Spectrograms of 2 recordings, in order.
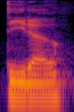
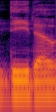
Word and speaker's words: Dedeaux: It could be Dedo. It could be, but you know, it's kind of like in Texas we like to mispronounce things and so that's how we pronounce it in Texas.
